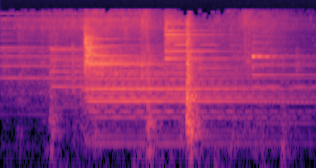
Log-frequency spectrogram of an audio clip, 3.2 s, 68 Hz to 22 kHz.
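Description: Old clocks, which ring every 15 minutes, tick in a steady rhythm in a small apartment crowded with beer steins, hunting trophies and certificates, while a bright chime rings out, its sustained tones hanging in the air, with a sharper strike partway through. No one speaks.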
